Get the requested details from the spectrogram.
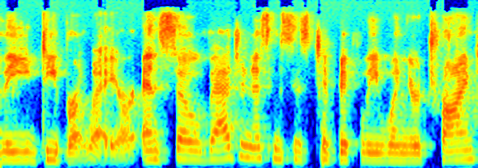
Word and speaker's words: vaginismus: One of the things we were talking about at the break that we're going to get right into is vaginismus. Did I just say it right? – You said it perfectly.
